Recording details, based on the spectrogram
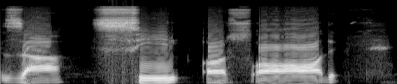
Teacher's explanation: ان تینوں حروف میں نیچے کے دانتوں کے پیچھے زبان لگ رہی ہے اور یہ تینوں حروف سیدھی کی آواز کے ساتھ ادا ہو رہے ہیں۔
